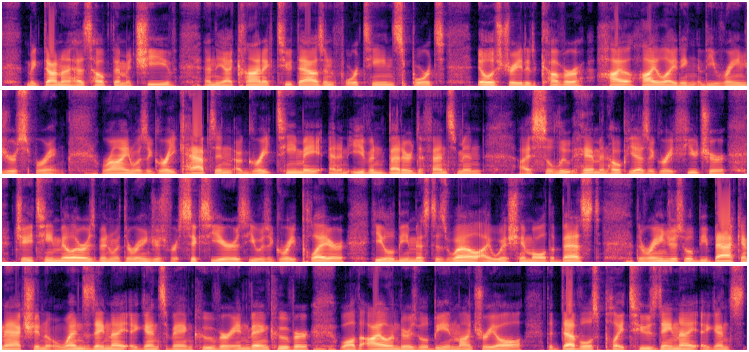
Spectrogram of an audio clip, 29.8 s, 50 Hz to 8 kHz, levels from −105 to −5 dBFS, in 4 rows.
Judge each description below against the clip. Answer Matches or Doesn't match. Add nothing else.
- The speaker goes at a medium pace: Matches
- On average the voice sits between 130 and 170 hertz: Doesn't match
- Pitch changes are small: Matches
